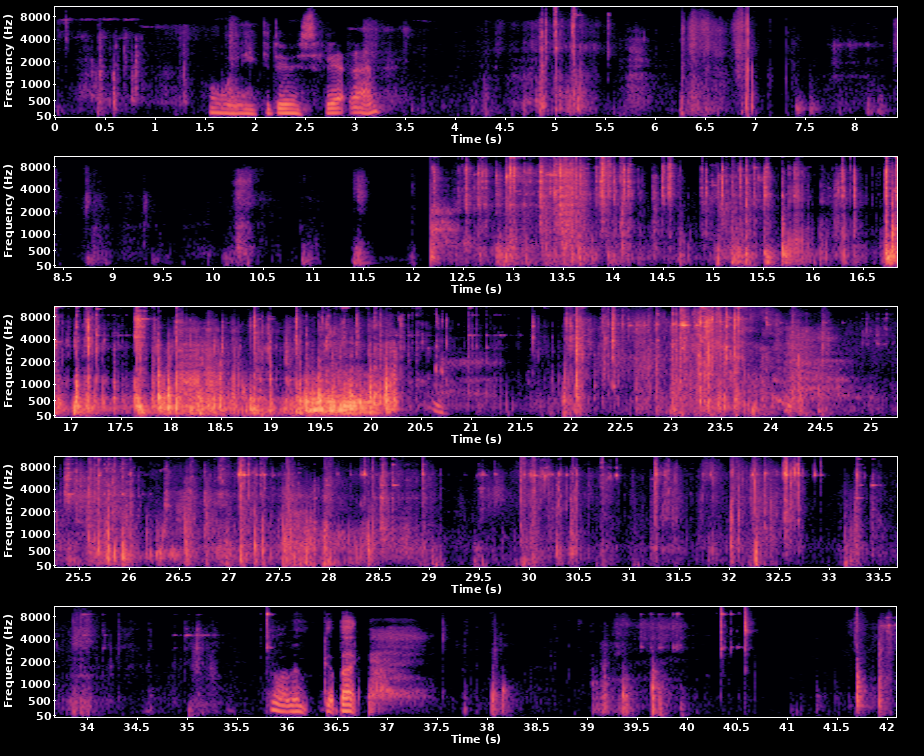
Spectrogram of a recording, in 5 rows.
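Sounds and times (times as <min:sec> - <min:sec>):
metal harness buckles jingling: 0:04.7 - 0:05.7, 0:12.2 - 0:36.0, 0:39.3 - 0:40.8.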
